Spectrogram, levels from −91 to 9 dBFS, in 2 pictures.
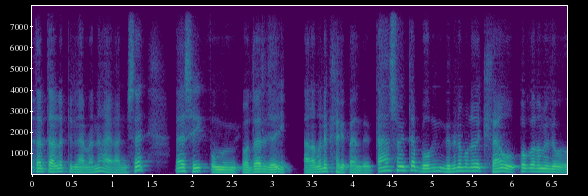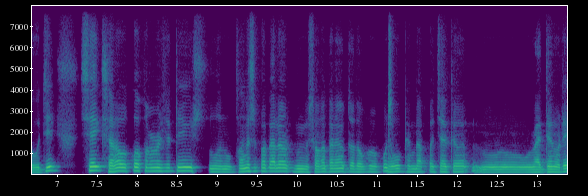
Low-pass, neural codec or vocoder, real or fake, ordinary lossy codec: none; codec, 16 kHz, 0.5 kbps, FunCodec, trained on Chinese and English, 25 frames a second; fake; none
